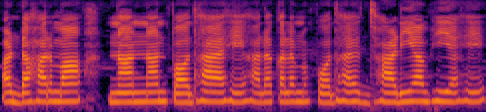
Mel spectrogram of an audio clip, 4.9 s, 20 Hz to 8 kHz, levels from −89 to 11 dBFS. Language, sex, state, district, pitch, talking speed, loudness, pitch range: Chhattisgarhi, female, Chhattisgarh, Raigarh, 210 Hz, 170 wpm, -16 LUFS, 205-220 Hz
